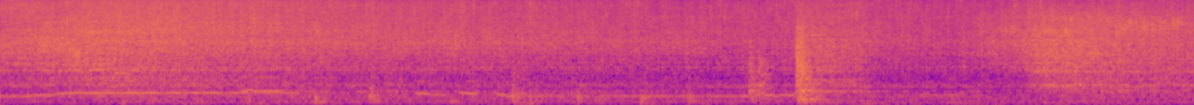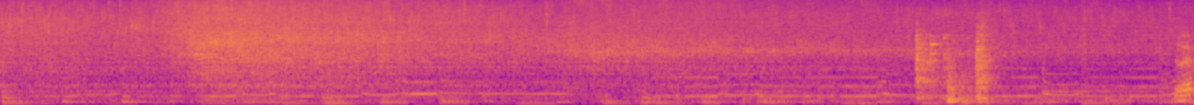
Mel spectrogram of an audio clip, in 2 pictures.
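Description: Chicken malai tikka skewers fry on an oiled grill hot plate over a medium flame, giving a continuous close sizzle with crackling spits and a few louder pops and clinks throughout.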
